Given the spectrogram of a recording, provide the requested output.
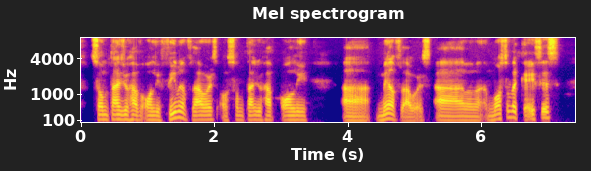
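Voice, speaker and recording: A man with a non-native accent speaks in a dark, mellow tone, the sound dry and close with no echo. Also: medium pitch for a man, ordinary pitch variation, moderate pace, quiet background. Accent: non-native English, self-noted. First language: Spanish. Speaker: gardening youtuber. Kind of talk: tutorial. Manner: halting, many fillers.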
